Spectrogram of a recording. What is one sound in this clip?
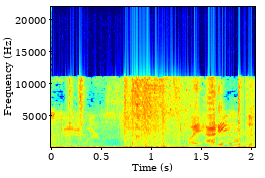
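A gun fires a quick burst of shots.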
